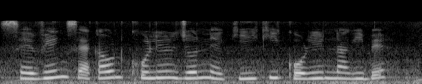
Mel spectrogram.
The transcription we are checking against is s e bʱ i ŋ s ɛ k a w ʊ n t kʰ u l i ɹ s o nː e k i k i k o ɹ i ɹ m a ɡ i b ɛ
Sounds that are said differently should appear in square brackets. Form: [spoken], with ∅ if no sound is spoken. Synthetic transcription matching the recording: s e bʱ i ŋ s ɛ k a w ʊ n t kʰ u l i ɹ [z] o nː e k i k i k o ɹ i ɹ [n] a ɡ i b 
